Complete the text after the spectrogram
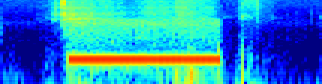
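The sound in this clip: A telephone ringing tone sounds on an outgoing call as a single steady, mid-pitched beep lasting about a second, followed by a couple of faint low thumps.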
